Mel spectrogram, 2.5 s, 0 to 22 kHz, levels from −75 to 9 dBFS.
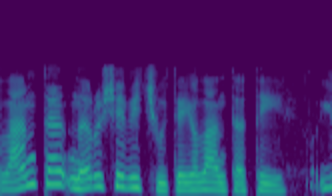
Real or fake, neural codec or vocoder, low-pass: real; none; 5.4 kHz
